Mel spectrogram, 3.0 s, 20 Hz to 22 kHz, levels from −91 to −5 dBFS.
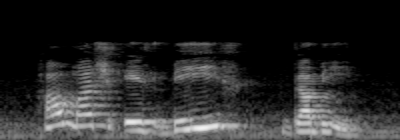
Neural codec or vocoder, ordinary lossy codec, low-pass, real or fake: codec, 16 kHz, 16 kbps, FreqCodec, larger model; Opus, 64 kbps; 7.2 kHz; fake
